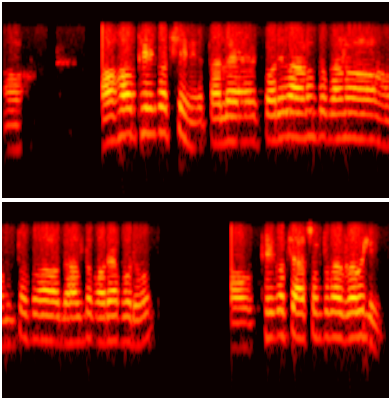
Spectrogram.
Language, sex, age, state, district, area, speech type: Odia, male, 30-45, Odisha, Kandhamal, rural, conversation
